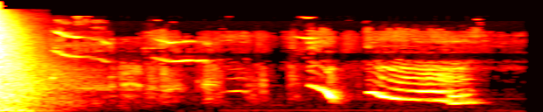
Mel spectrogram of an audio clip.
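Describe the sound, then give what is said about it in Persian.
A dog whimpers, a series of high, wavering whines and short yelps rising and falling in pitch, following a brief burst of noise at the start, with no one talking. “بعدم گفت دیگه نگران سگ نباش کشتش”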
